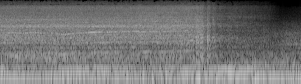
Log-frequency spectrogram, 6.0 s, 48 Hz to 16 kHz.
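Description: Ryobi 40V HP brushless cordless chainsaw cutting through a log: a steady electric-motor whine with the chain chewing wood. About four seconds in the sound drops off as the chain comes out of the cut and the saw winds down.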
